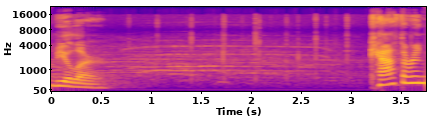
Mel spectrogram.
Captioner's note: crowd cheering and clapping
